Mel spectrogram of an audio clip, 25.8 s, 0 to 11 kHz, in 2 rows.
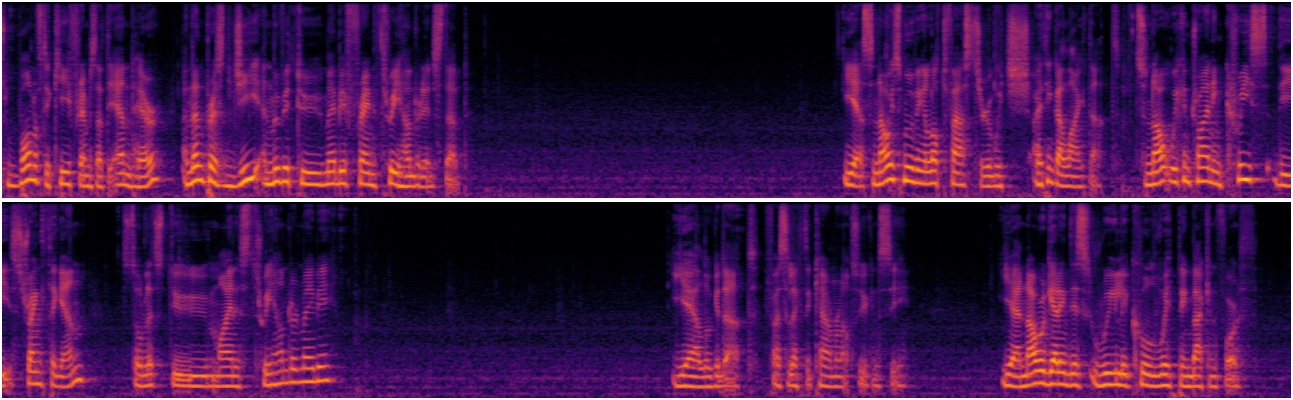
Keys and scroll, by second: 2.2 g, 4.8 space, 8.8 space, 9.9 space, 11.2 space, 16.4 space, 20.5 shift+space, 23.4 space.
